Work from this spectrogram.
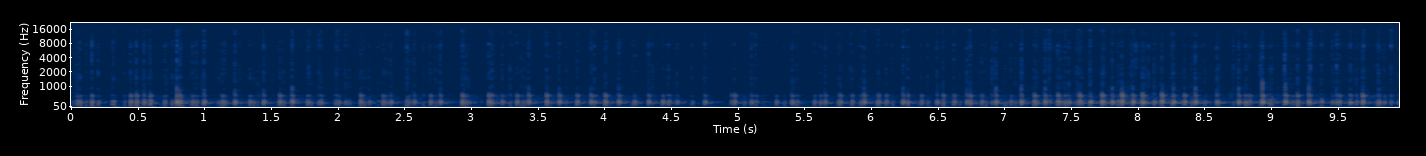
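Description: Fingertips and nails tap rapidly and steadily on the solid board cover of a black hardcover book. The taps are short and dull, with a warm low-mid knock and almost no high ring. They run together into a continuous patter that stays even for the whole clip.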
